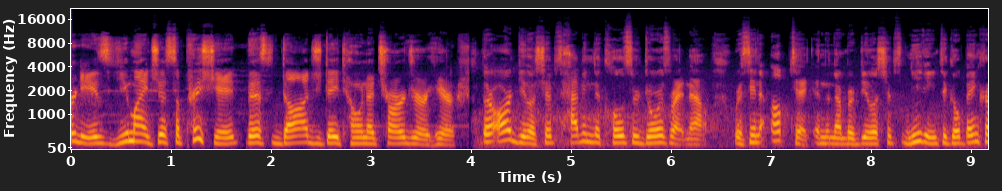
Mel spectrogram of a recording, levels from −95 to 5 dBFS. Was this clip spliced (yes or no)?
yes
